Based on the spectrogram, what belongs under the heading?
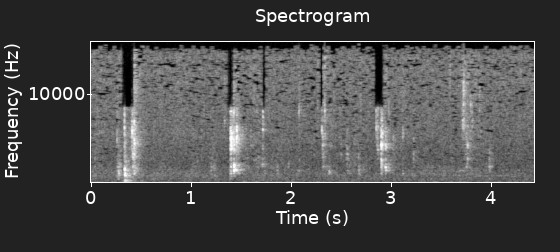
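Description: A person chewing a mouthful of roast goose meat, with a few short, soft mouth clicks.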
